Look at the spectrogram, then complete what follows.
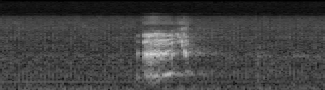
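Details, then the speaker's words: Hiccups during a prolonged, recurring bout: a single short, sharp hiccup with a brief voiced catch against quiet room noise. "I swear this is gonna be a ten minute long video of just you hiccupping"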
